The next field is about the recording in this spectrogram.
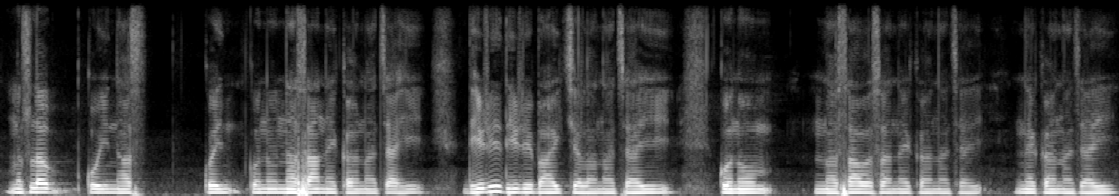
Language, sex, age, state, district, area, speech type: Maithili, male, 18-30, Bihar, Araria, rural, spontaneous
